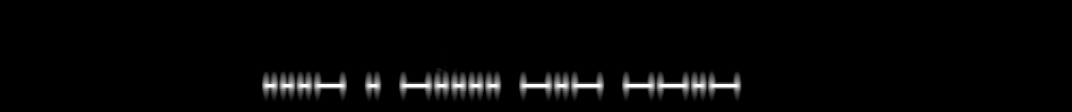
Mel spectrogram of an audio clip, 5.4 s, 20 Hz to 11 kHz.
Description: Morse code, heard as a keyed tone, about 28 wpm, 700 Hz. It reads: VE6KQ
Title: DXCC-100 Call Signs - 5 Characters - 28wpm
